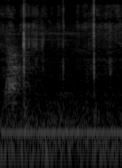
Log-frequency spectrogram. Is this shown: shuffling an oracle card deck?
no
